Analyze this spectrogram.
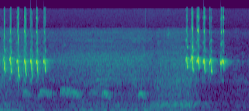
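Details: A female yellow-vented bulbul calling to a male in breeding condition gives two bursts of six quick, bright chattering notes a few seconds apart, with softer, lower notes between them.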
